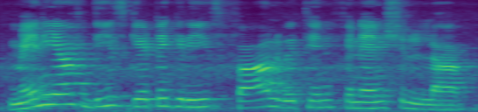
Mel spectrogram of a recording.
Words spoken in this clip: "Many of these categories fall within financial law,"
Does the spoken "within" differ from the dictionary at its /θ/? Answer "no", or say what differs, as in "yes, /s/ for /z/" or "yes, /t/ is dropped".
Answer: yes, /t/ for /θ/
